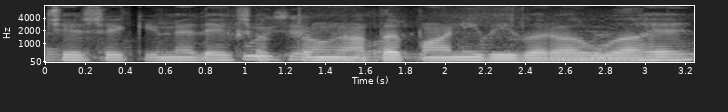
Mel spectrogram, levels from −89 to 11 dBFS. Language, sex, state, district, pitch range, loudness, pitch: Hindi, male, Madhya Pradesh, Bhopal, 130-140 Hz, -16 LUFS, 135 Hz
